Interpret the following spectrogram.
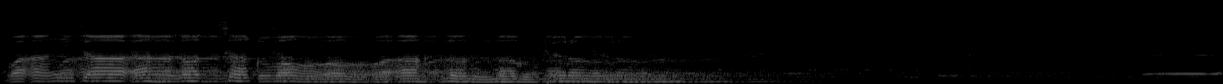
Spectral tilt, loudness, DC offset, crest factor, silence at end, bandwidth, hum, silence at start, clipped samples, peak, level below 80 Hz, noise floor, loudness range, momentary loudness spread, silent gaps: -4.5 dB/octave; -48 LUFS; under 0.1%; 18 dB; 0 s; 7.6 kHz; none; 0 s; under 0.1%; -32 dBFS; -86 dBFS; -73 dBFS; 20 LU; 19 LU; none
